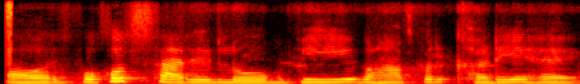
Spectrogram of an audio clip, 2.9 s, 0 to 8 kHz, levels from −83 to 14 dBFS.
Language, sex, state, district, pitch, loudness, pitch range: Hindi, female, Maharashtra, Gondia, 235 Hz, -18 LUFS, 225-250 Hz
